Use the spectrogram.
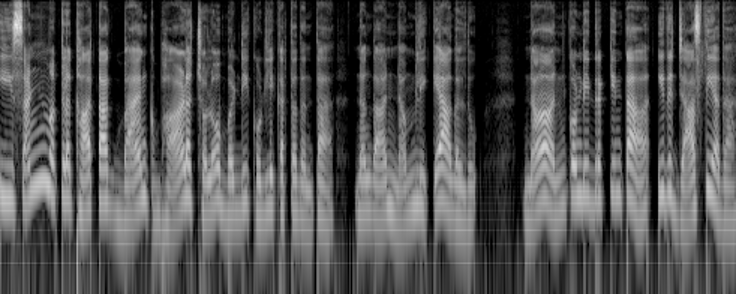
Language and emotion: Kannada, surprised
